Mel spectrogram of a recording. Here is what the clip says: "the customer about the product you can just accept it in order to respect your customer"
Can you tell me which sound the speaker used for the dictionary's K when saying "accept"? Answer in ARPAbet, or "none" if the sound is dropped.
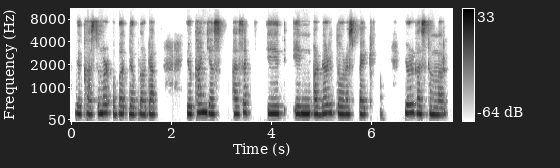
none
